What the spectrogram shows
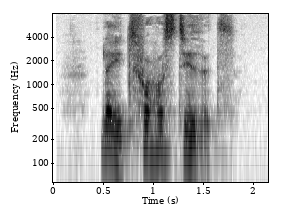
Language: Kabyle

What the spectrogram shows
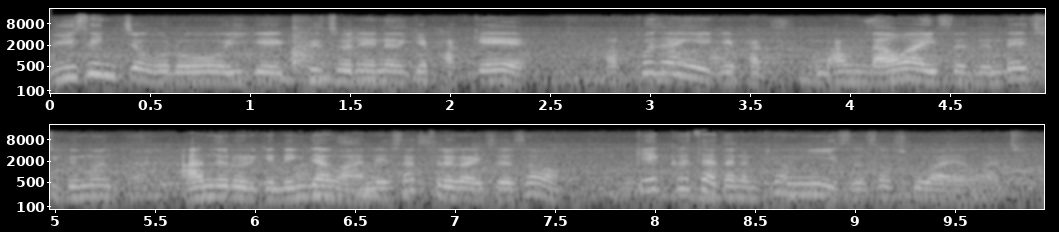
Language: Korean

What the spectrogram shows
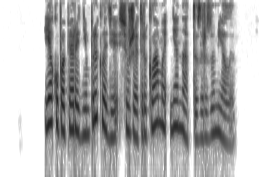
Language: Belarusian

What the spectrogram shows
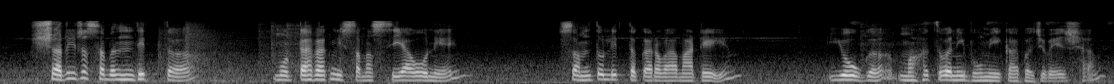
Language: Gujarati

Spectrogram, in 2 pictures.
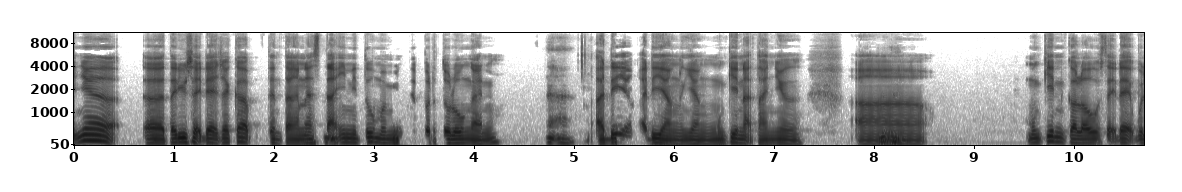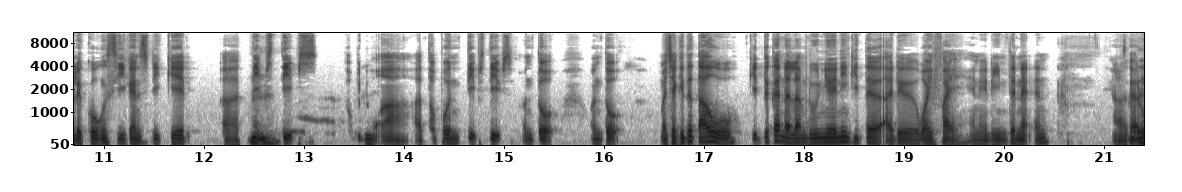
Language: Malay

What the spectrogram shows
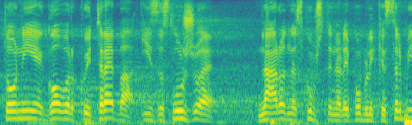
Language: Serbian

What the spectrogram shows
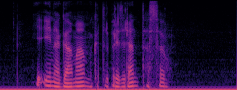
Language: Amharic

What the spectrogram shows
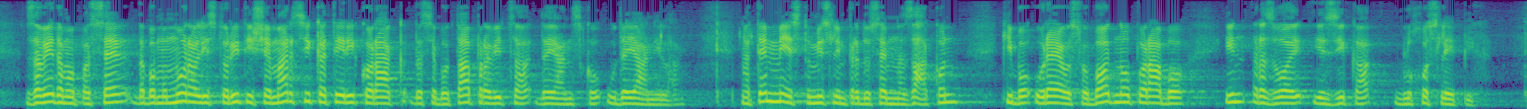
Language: Slovenian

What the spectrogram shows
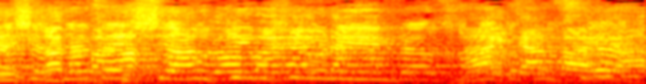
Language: Hebrew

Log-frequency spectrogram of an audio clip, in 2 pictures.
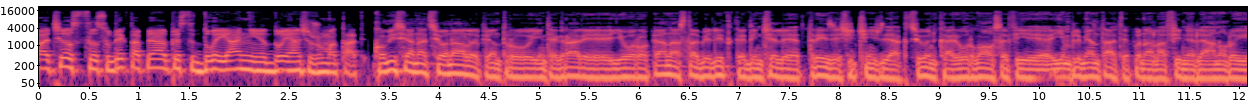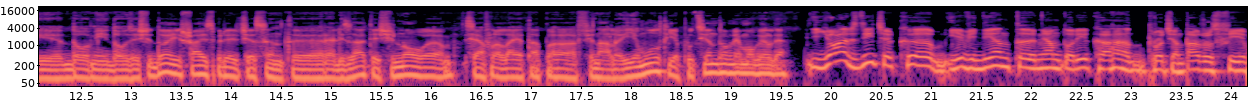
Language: Romanian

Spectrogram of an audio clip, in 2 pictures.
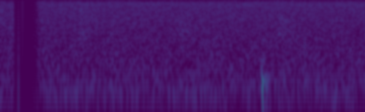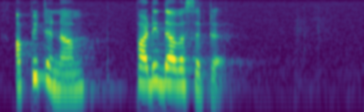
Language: Sinhala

